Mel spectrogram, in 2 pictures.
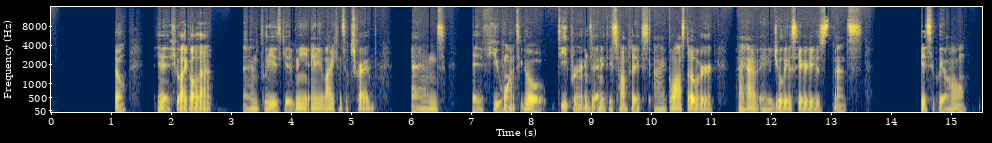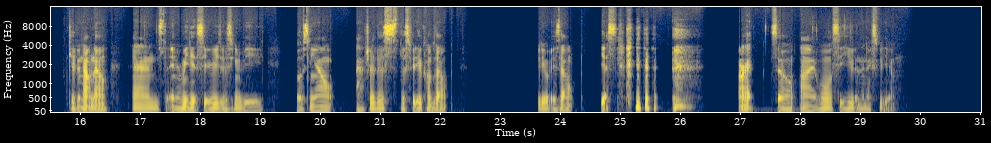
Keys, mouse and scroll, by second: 0.0 scroll up 6, 0.4 scroll down 2, 3.1 scroll down 1, 4.1 scroll up 4, 4.8 scroll up 3, 5.7 scroll up 2, 7.2 scroll down 3, 9.8 scroll down 4, 21.9 scroll down 6, 22.5 scroll down 4, 24.4 scroll down 9, 26.3-26.9 scroll down 7, 27.2 scroll up 4, 28.2 click, 28.7 click, 30.4-31.0 typing.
